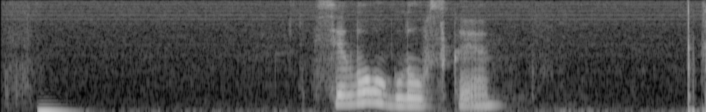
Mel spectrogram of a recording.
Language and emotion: Russian, neutral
